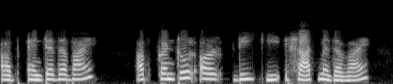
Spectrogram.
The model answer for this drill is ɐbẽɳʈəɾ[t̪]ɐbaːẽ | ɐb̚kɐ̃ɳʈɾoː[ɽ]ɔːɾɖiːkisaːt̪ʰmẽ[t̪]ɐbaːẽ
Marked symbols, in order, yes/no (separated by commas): no, no, no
